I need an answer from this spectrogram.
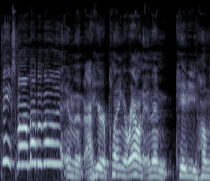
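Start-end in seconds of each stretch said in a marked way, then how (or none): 0.0-1.0 put-on very high little child voice; toddler voice. Father imitates toddler asking mom, high child voice. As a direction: squeak it like a small kid. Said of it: "Mila's like".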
